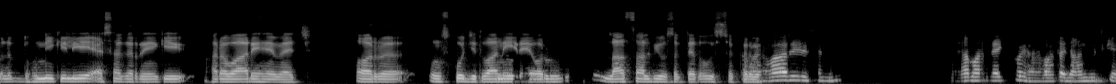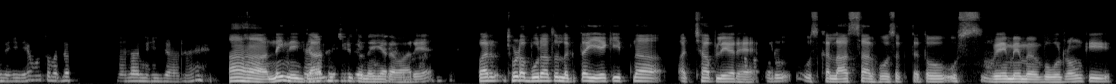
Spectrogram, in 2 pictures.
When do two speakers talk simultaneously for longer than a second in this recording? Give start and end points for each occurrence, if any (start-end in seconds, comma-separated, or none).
13.7-15.5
